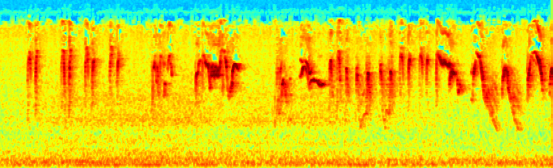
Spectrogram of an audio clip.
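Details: White wagtails, a pair watched as spring approaches, giving a dense run of sharp high chirps, many short downward-sweeping notes overlapping in quick succession, over a steady low rumble.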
